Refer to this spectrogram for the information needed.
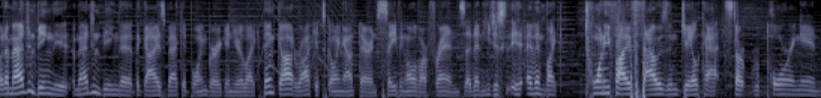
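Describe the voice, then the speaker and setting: A man speaks in a fairly high pitch. Music plays in the background. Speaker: gaming video host. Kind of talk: casual gameplay commentary. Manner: quiet, soft-spoken; calm, relaxed.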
